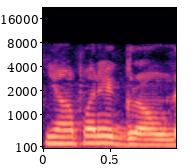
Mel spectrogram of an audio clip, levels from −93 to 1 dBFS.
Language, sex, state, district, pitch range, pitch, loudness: Hindi, male, Uttar Pradesh, Shamli, 155-195 Hz, 185 Hz, -12 LUFS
